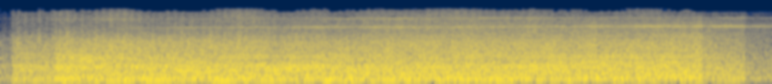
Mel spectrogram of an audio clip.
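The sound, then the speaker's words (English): Helicopter rotor blades and engine roar as the aircraft touches down at a forest edge amid flare smoke. A dense, steady rumble holds for a few seconds, then eases off at the end. “As it touches down, the rotor blades whisk the smoke into a fleeting whirlwind.”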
